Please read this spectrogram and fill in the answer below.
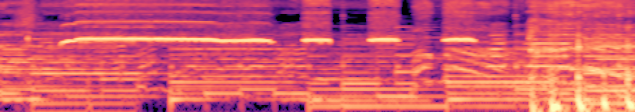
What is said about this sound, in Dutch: Het is een gele fluit. En dan gaat hij hem officieel gaat hij hem eh, affluiten.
